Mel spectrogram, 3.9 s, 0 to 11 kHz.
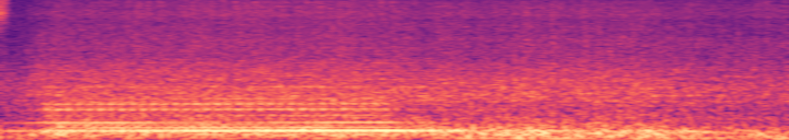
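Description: A 1993 Ford Cobra's engine revs up steadily with a rising whine during a downshift, then drops off as the gear changes, leaving a lower rumble running underneath.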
